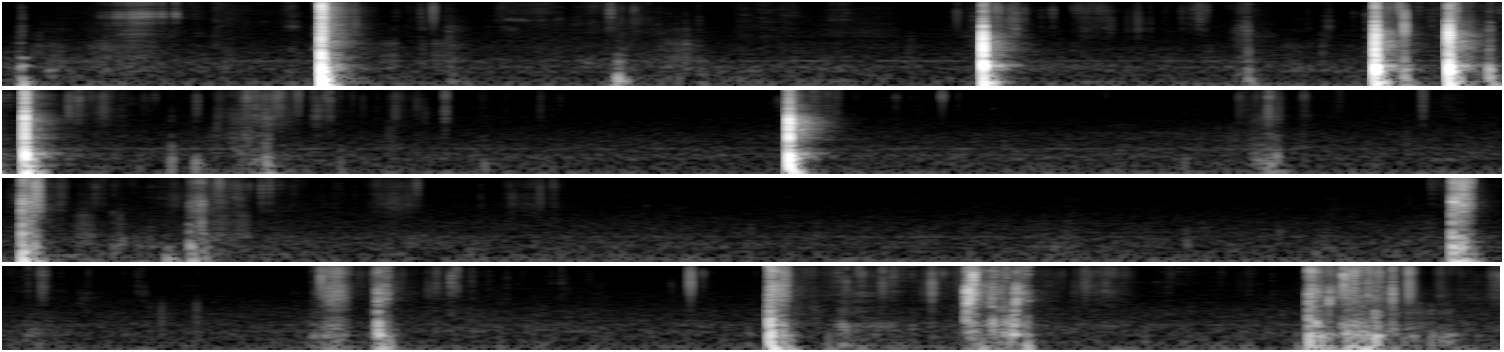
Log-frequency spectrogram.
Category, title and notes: Sound effects > Other
Water Melon Stabs and impacts
Foley of a water melon being stabbed and hit with a kitchen knife. Goes well with some reverb.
